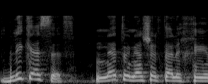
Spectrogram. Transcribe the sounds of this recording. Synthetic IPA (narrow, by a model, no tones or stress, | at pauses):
blikɛsḛf | net̪unjaʃelt̪aːliχi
